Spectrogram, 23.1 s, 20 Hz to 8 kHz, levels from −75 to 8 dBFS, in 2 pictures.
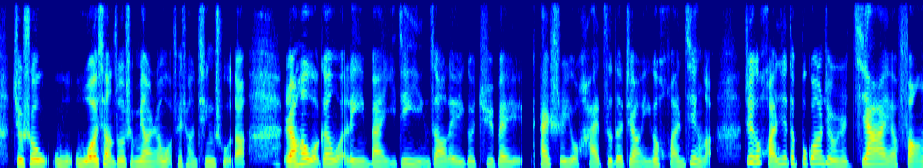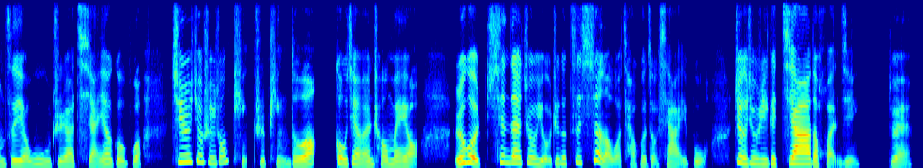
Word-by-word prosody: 就 240 - +3
是 - - -2
说， 245 -1 +5 0.2
我 210 -4 -6
我 205 -2 +7
想 235 -3 +3
做 215 +4 -1
什 215 -1 -5
么 205 - -1
样 205 -2 +2
的 185 - -6
人， 180 +3 -4
我 190 - -3
非 205 - -8
常 210 -1 -9
清 215 0 -5
楚 - - -7
的。 - - 0 0.5
然 215 0 +9
后 260 +1 +6
我 - - +2
跟 240 0 +1
我 205 - -3
另 225 0 -2
一 210 - -8
半 215 -2 -1
已 210 - -13
经 235 +1 -5
营 190 -4 -9
造 220 -3 -1
了 170 -1 -4
一 180 +2 -6
个 205 -2 -7
具 235 +1 -9
备 205 -3 -4 0.2
开 225 -1 +3
始 200 -4 -5
有 205 - -5
孩 175 0 -3
子 220 - -5
的 185 -2 -2
这 235 - -5
样 205 -3 -2
一 190 - -10
个 235 - -1
环 190 -5 -6
境 275 +4 -4
了， - - -6 0.4
这 315 - +3
个 300 - +1
环 195 - +2
境 275 - -4
它 285 - -1
不 280 - -5
光 280 0 +1
就 245 -6 -2
是 200 -2 -6
家 240 +5 +4
呀、 225 - -4
房 190 -3 -1
子 235 0 -1
呀、 205 -3 0
物 220 0 -7
质 205 - -5
呀、 195 -1 -1
钱 190 -1 -4
呀 245 +1 -1
够 220 -2 -4
不 - - -8
够， - - -7 0.4
其 350 - +2
实 365 +1 +4
就 360 -3 -1
是 305 - -4
一 280 - -4
种 310 +4 -4
品 - - -8
质、 - - -7
品 - - -9
德， - - +4 0.2
构 275 -4 +2
建 245 -2 0
完 220 - -2
成 225 -3 -4
没 205 -4 -1
有。 185 - -1 0.4
如 285 +5 +6
果 300 -6 +8
现 340 -2 -3
在 305 -1 +5
就 295 -1 -3
有 230 - -3
这 250 - -6
个 275 - -4
自 305 +3 -6
信 410 +7 +1
了， - - 0
我 - - -6
才 - - -10
会 - - -8
走 - - -10
下 - - -4
一 - - -10
步。 - - -9 0.3
这 315 -6 +3
就 275 0 -3
是 250 - -2
一 240 - -1
个 255 - +1
家 270 0 +9
的 220 - +2
环 220 - -5
境， - - -11 0.3
对。 - - -5
230 Hz, 295 characters per minute, -26 LUFS, 205-270 Hz, 0.5 s, 然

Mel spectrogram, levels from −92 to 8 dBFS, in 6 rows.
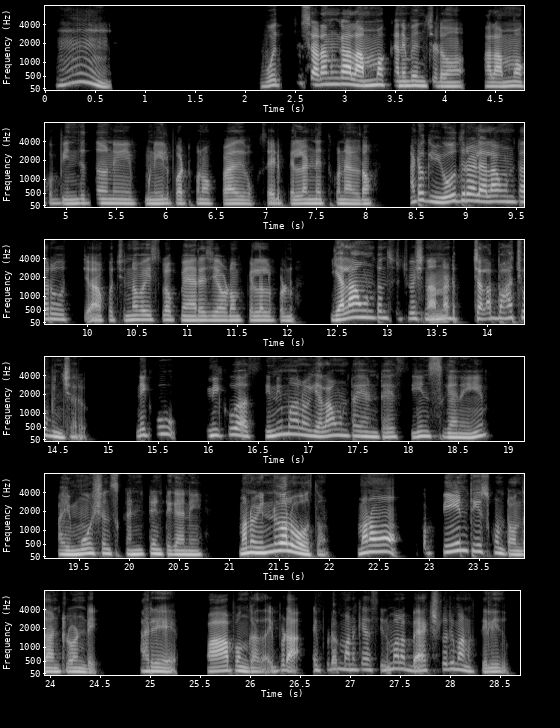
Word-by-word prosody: హ్మ్. 225 - -5 1.6
వచ్చి 185 +8 -7
సడెన్‌గా 210 +2 +4
ఆళ్ళమ్మ 175 +1 +6
కనిపించడం. 155 -3 0 0.4
ఆళ్ళమ్మ 140 +1 +1
ఒక 140 - -18
బిందుతోని 140 +1 -2 0.3
నీళ్లు 135 +2 -1
పట్టుకొని, 135 0 -4
ఒక - - -21
పై 130 - +3 0.2
ఒక 120 - -24
సైడ్ 140 - -3
పిల్లడిని 135 +1 +2
ఎత్తుకొనిళ్ళడం, 130 -2 -1 0.4
అంటే 195 - -1
ఒక 205 - -8
యోధురాలెలా 205 0 +2
ఉంటారు. 185 -1 -4 0.3
చ - - -9 0.2
ఒక 150 - -11
చిన్న 150 +1 -2
వయసులో 160 0 -2
మ్యారేజి 145 0 +2
అవ్వడం. 140 0 0
పిల్లలు 145 0 0
ఇప్పుడు 135 0 -6 0.5
ఎలా 230 +7 +6
ఉంటుంది 230 -2 -3
సిట్యుయేషనన్నట్టు 180 - -2 0.2
చాలా 195 0 +1
బా 210 - -3
చూపించారు. 155 - -1 0.6
నీకు 215 +5 -6 0.5
మీకు 205 +1 -4
ఆ - - +1 0.2
సినిమాలో 230 +6 -1
ఎలా 180 - 0
ఉంటాయంటే 170 -6 -1
సీన్స్ 175 +3 -2
గాని, 140 -1 +3 0.7
ఆ - - 0
ఎమోషన్స్ 165 0 +3
కంటెంట్ 145 +2 +3
గాని, 135 -1 +4 0.4
మనం 195 +3 +8
ఇన్వాల్వవుతాం. 200 - +6 0.4
మనం 225 +3 +6 0.5
ఒక 180 - -12
పెయిన్ 260 +5 +4
తీసుకుంటాం 180 - -1
దాంట్లో 130 +1 0
అండి. 115 -5 -1 0.5
అరే! 145 -1 +2 0.5
పాపం 160 +3 +4
కదా! 130 - -5
ఇప్పుడు 145 - -1 0.3
ఇప్పుడు 180 +4 -10
మనకి 195 0 -5
ఆ - - -6
సినిమలో 215 +6 -5
బ్యాక్ 175 +1 0
స్టోరీ 210 +1 -8
మనకు 145 -7 -3
తెలీదు. 130 +3 -3
160 Hz, 140 wpm, -23 LUFS, 140-200 Hz, 1.6 s, మనం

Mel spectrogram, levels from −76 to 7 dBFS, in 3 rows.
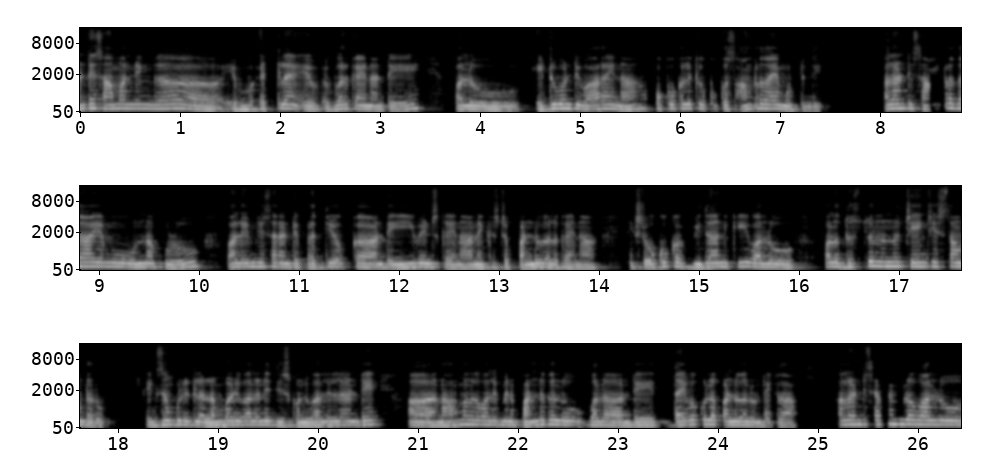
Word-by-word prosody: అంటే 175 +4 +1
సామాన్యంగా 180 0 0 0.6
ఏవ్ 145 0 +2 0.2
ఎట్లా 185 +5 0 0.2
ఎ - - +2 0.2
ఎవరికైనా 160 -1 +1
అంటే, 140 -1 -4 0.6
వాళ్ళు 155 0 +3 0.7
ఎటువంటి 185 +3 +3
వారైనా 165 -1 0 0.3
ఒక్కొక్కళ్ళకి, 185 +3 -2
ఒక్కొక్క 155 0 -6
సంప్రదాయం 180 +3 0
ఉంటుంది. 140 -2 -8 0.7
అలాంటి 190 +1 +2
సాంప్రదాయము 185 +1 0 0.2
ఉన్నప్పుడు, 160 -3 +1 0.5
వాళ్ళేం 170 +1 +1
జేశారంటే 165 -2 0
ప్రతి 155 +2 -2
ఒక్క 160 0 -12 0.2
అంటే 150 0 0 0.2
ఈవెంట్స్‌కైనా, 160 -4 +1
నెక్స్ట్ 145 +1 -2
పండుగలకైనా, 145 -1 +2 0.4
నెక్స్ట్ 160 -1 -5
ఒక్కొక్క 185 +4 -2 0.2
విధానికి 170 +3 +1
వాళ్ళు 155 -1 +2 0.5
వాళ్ళ 180 0 +3
దుస్తులను 195 +4 +2
చేంజ్ 180 0 +1
చేస్తా 185 0 -4
ఉంటారు. 145 -4 -1 0.5
ఎగ్జాంపుల్ 180 +4 +1
ఇట్లా 155 -2 +1
లంబడి 170 +3 +3
వాళ్ళని 170 0 +2
తీసుకోండి, 145 -1 +2
వాళ్ళెలా 160 +2 +1
అంటే 170 +3 0 0.4
ఆహ్, 150 -1 +4
నార్మల్‌గా 185 +4 0
వాళ్ళేమైనా 165 -2 0
పండుగలు, 175 +2 +2 0.2
వాళ్ళ 160 -1 +1 0.2
అంటే 150 0 +2 0.4
దైవకుల 190 +4 +1
పండుగలు 160 -1 +3
ఉంటాయి 140 -1 -4
కదా! 135 -1 -3 0.5
అలాంటి 190 0 0
సమయంలో 200 +1 +1
వాళ్ళు 185 -1 +2
165 Hz, 125 wpm, -23 LUFS, 155-180 Hz, 0.7 s, ఆహ్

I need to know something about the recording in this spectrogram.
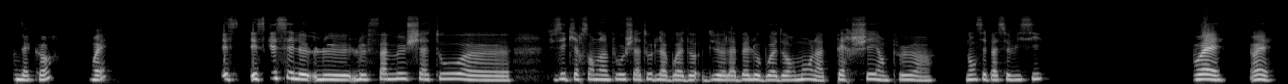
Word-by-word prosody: D'accord, 215 +3 +2 0.4
ouais. 220 +11 0 1.1
Est-ce 230 0 -1
est 230 - +7
ce 225 - -15
que 280 - +1
c'est 285 -1 +1
le 235 -3 +7
le 220 -1 +5
le 225 +1 +2
fameux 245 +3 0
château, 250 0 -1
heu, 200 -3 0 0.4
tu 215 - -14
sais, 250 +1 0
qui 245 - -1
ressemble 230 -1 -1
un 220 - +3
peu 235 - -5
au - - +2
château 235 +1 -3
de 220 - -2
la 215 - +2
bois 205 0 -1
do 205 +1 -1
de 210 +4 -1
La 205 -1 +1
Belle 220 +2 +2
au - - +4
bois 205 +1 0
dormant, 205 +3 0
là, 195 -5 -1
perché 225 +5 -2
un 205 -3 0
peu, 215 +1 -1
heu? 185 -1 -3 0.4
Non 220 - +1
c'est 230 0 -2
pas 210 0 -2
celui-ci? 215 +4 -3 1.5
Ouais, 225 -2 +6 0.3
ouais. 215 -2 +2
220 Hz, 195 wpm, -22 LUFS, 210-235 Hz, 1.5 s, est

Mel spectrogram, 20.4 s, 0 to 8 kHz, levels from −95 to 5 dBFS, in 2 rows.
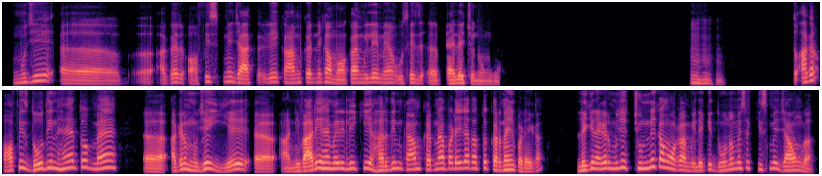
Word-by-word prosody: मुझे 155 +10 -4 0.2
अ - - -6
अ 105 -3 -6 0.2
अगर 145 +5 -4
ऑफिस 165 +10 -5
में 170 0 -5
जाके 140 +3 -1
काम 135 -1 -3
करने 150 0 -2
का 150 0 +2
मौका 120 +2 0
मिले 140 +2 -4
मैं 135 0 -4
उसे 135 0 -5
ज 115 - -8
अ, 110 -2 -5
पहले 115 +4 +1
चुनूँगा। 95 -5 -9 2.4
हुँ, 130 - -5
हुँ, 115 -2 -10
हुँ। 95 - -17 0.9
तो - - -5
अगर - - +2
ऑफिस 155 - 0
2 170 +5 +4
दिन 225 -1 +1
है 215 +6 +2
तो 250 +2 -1
मैं 220 +4 +2 0.4
अ 110 -2 +3
अगर 165 +9 +2
मुझे 170 +4 +2
ये 160 - +1 0.2
अ - - +2 0.4
अनिवार्य 135 - +6
है 210 - +5
मेरे 205 0 +3
लिए 205 +2 -1
कि 205 +1 0
हर 145 - +4
दिन 210 +3 -1
काम 185 +1 +1
करना 185 +2 +2
पड़ेगा 210 +2 +2
तब 210 -2 0
तो 220 - +2
करना 155 -6 +2
ही 170 - +3
पड़ेगा। 110 -9 -2 0.5
लेकिन 155 +8 +3
अगर 210 +2 +3
मुझे 215 +4 0
चुनने 215 +3 0
का 265 -1 +4
मौका 180 -9 +3
मिले 135 -1 -2
कि 175 +2 -3
दोनों 145 +7 -3
में 210 +1 -1
से 225 - -3
किसमें 195 +2 -4
जाऊँगा, 145 0 +2
155 Hz, 180 wpm, -23 LUFS, 125-205 Hz, 2.4 s, अनिवार्य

